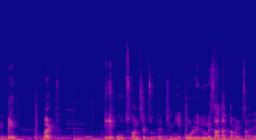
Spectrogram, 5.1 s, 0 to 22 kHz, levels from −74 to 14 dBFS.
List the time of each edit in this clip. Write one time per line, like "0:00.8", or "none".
none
